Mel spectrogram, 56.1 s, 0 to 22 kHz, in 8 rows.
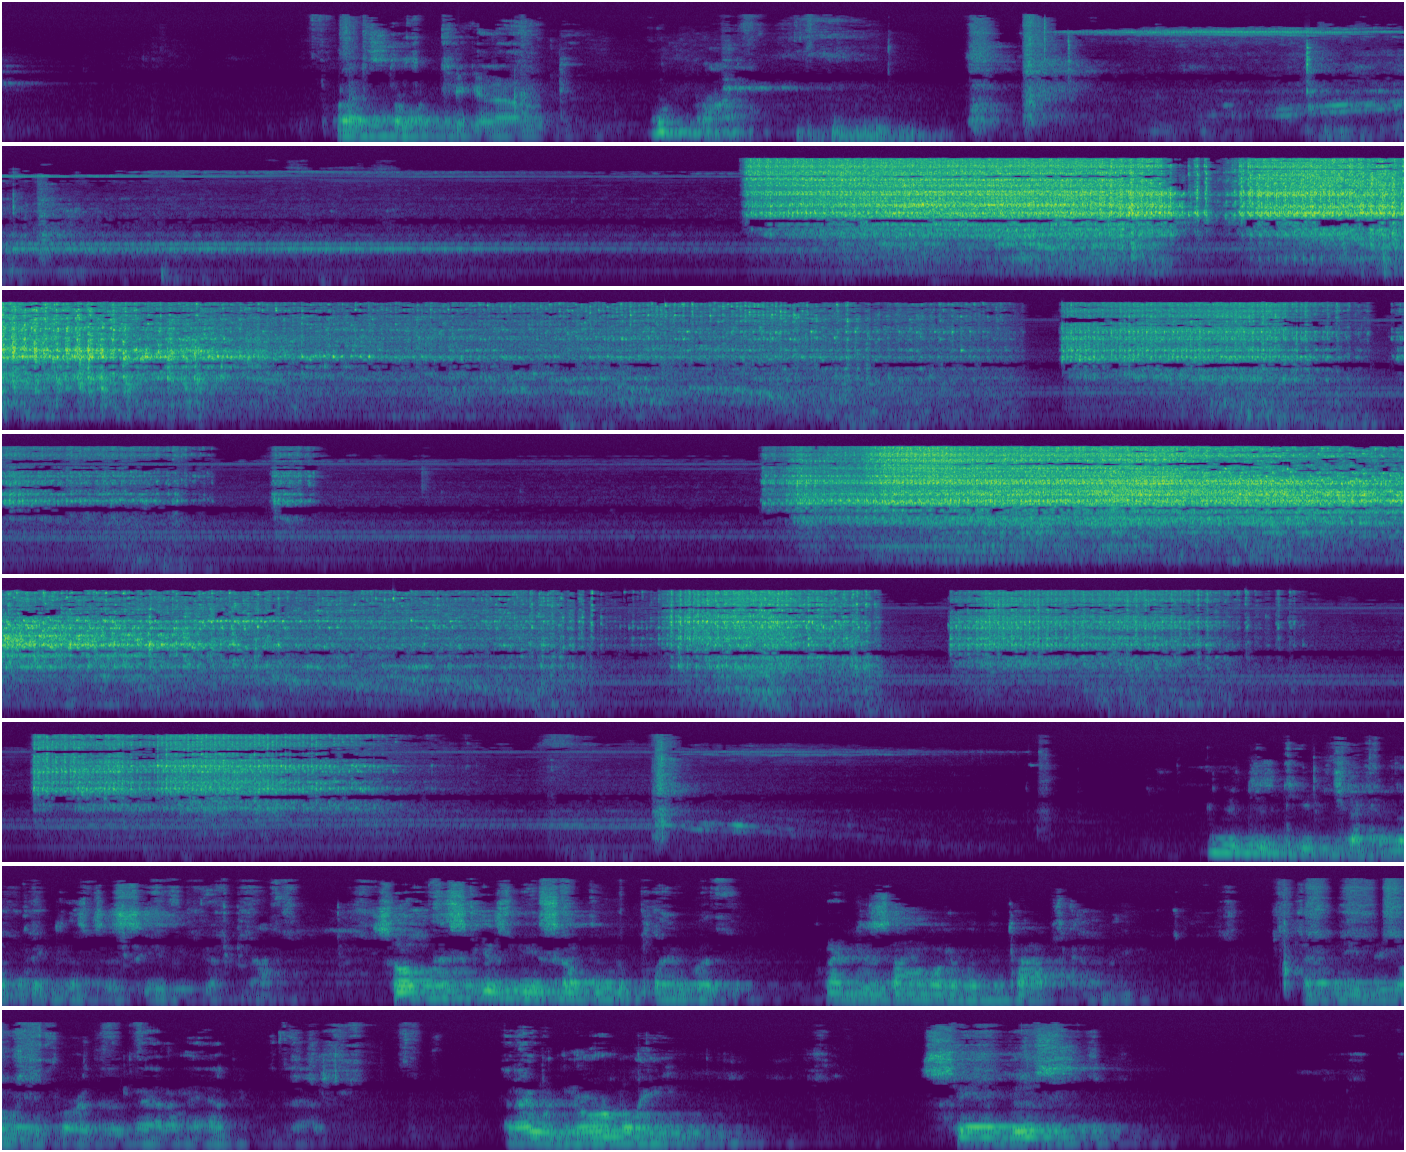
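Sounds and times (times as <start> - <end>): wood lathe motor whine: 5.8 - 39.4
turning tool cutting wood: 10.7 - 23.3, 24.8 - 39.3, 48.4 - 49.3.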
